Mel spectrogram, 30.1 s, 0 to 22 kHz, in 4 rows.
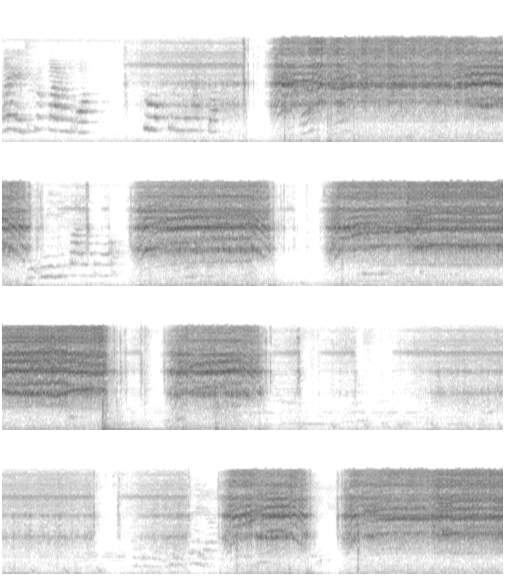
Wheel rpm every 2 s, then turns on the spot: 0, 10, 130, 150, 20, 110, 100, 160, 80, 60, 10, 20, 10, 80, 150.
18-20 22-24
